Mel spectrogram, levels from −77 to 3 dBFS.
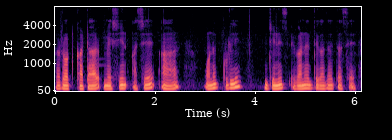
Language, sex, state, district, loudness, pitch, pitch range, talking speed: Bengali, male, Tripura, Unakoti, -20 LUFS, 115 Hz, 105-130 Hz, 100 wpm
